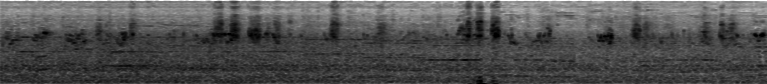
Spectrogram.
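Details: Happy budgerigar chirping: dense, scratchy high chirps and warbles in short bursts, with brief sharp clicks and faint steady background hiss.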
